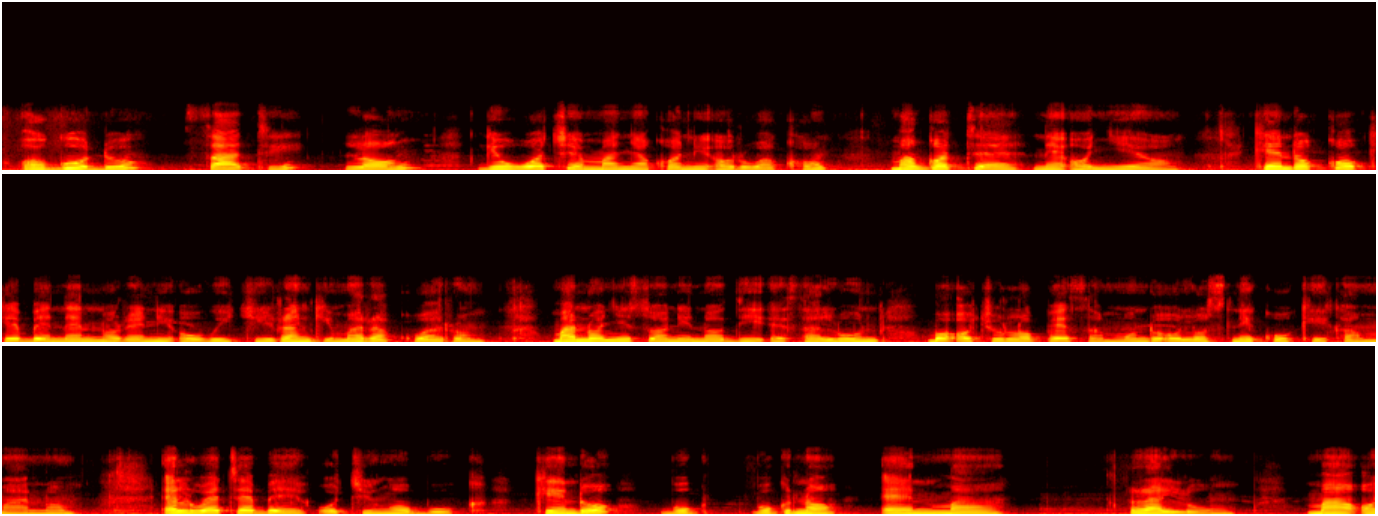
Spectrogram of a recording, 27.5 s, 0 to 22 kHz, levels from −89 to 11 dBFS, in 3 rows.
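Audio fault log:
Nothing in this speech clip needs flagging; it sounds like a normal Opus call path, with the top end stopping around 8 kHz as that setup would have it.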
